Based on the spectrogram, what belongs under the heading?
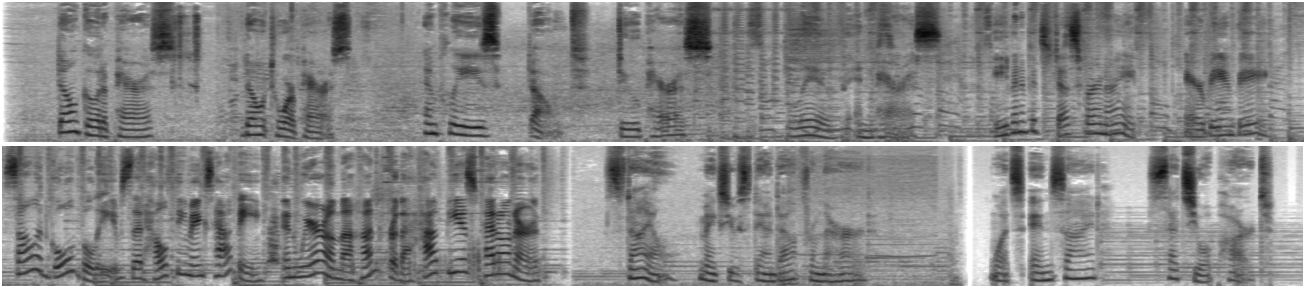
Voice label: women commercial

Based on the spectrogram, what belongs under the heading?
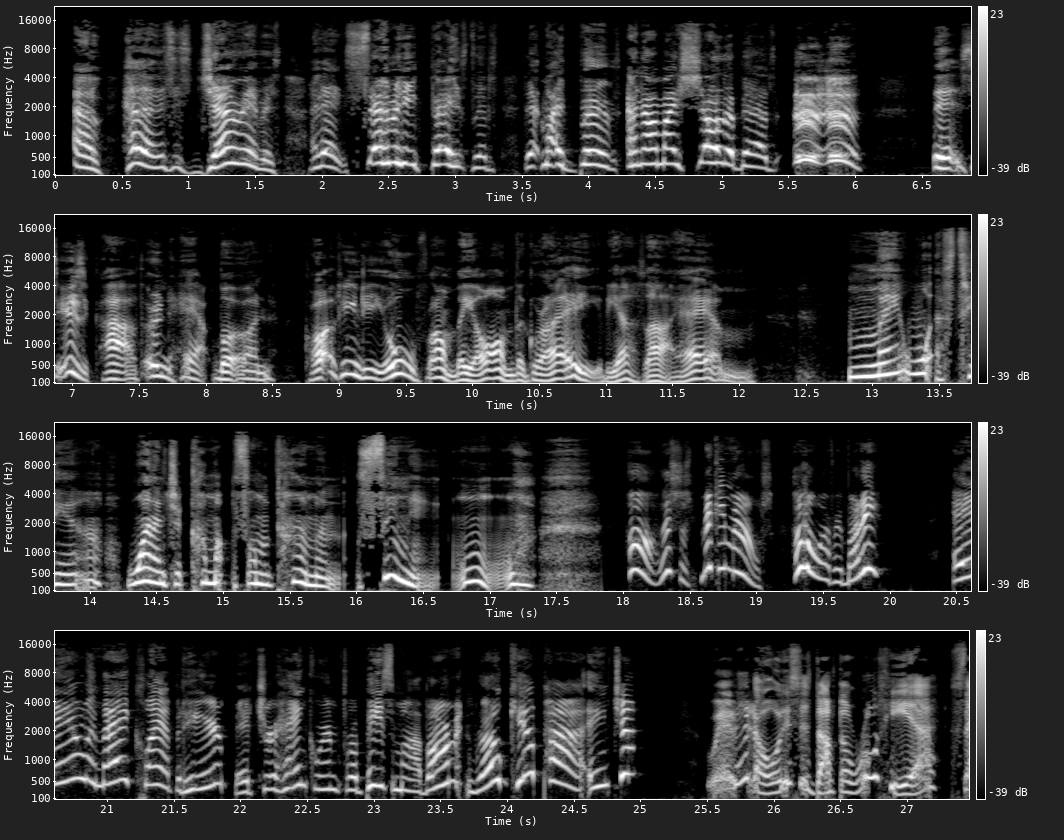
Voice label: women other impersonations

